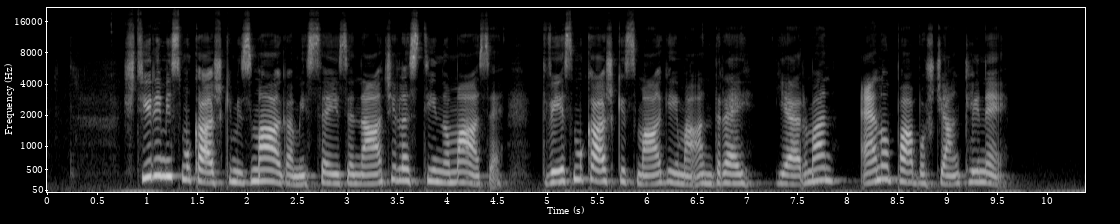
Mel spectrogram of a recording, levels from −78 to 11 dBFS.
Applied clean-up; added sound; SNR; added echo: none; none; none; none.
